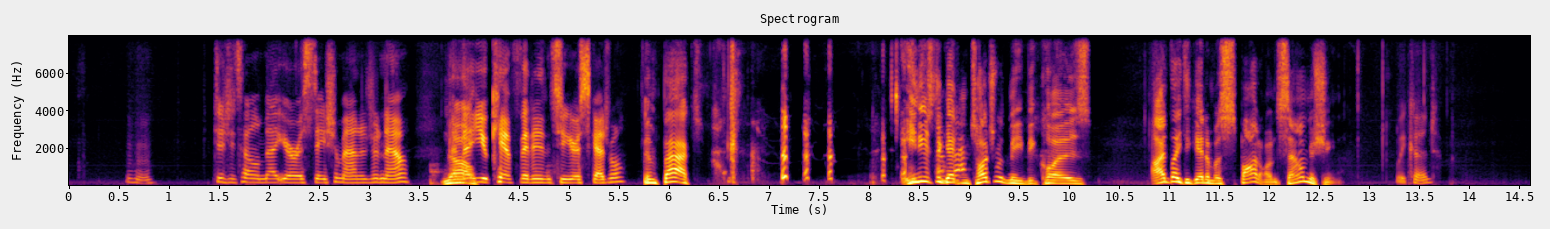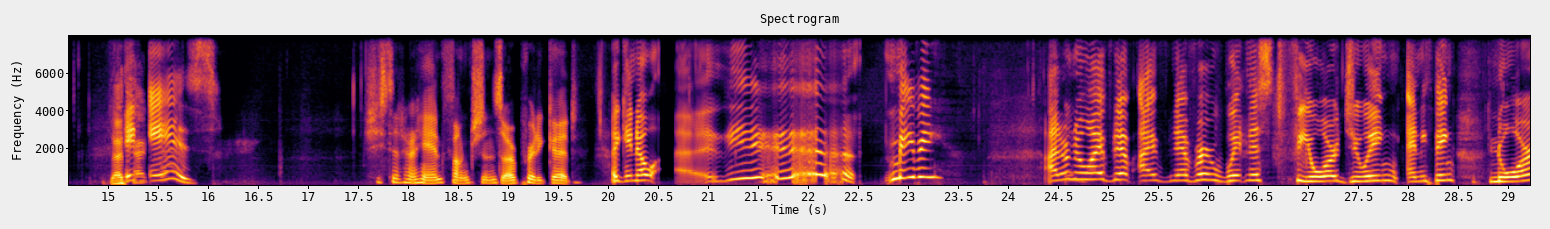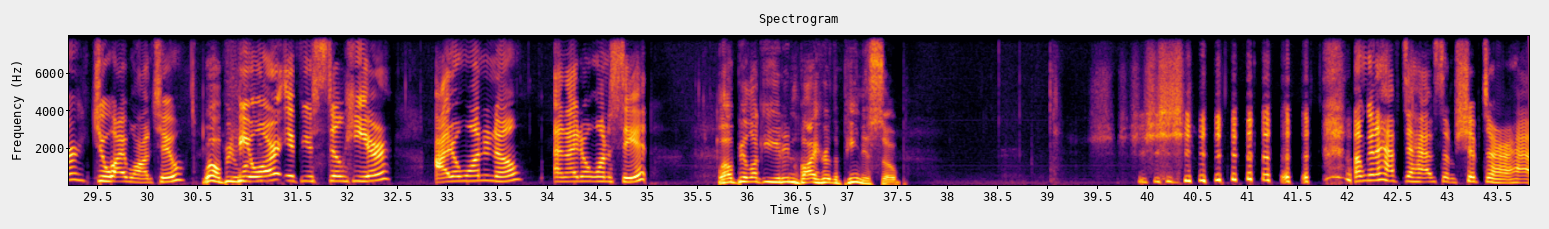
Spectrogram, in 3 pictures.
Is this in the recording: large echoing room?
no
